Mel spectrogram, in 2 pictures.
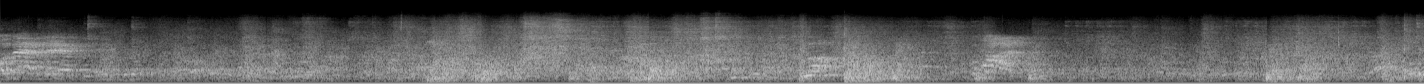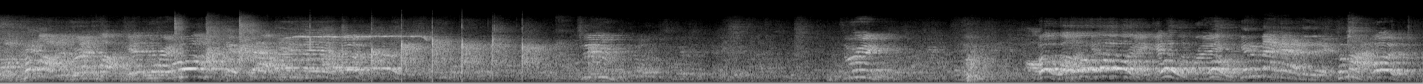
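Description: A crowd cheers and shouts in an echoing hall.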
